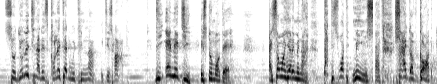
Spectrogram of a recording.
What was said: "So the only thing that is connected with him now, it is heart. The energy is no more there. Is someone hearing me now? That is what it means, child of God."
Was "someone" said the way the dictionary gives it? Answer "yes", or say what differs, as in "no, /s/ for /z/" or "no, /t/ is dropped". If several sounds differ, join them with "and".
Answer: no, /m/ is dropped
